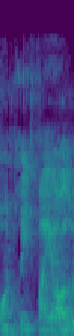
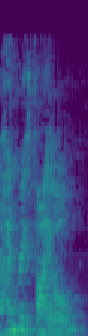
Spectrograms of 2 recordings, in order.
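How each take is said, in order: First: The name is pronounced the French way. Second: The name is pronounced the English way.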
